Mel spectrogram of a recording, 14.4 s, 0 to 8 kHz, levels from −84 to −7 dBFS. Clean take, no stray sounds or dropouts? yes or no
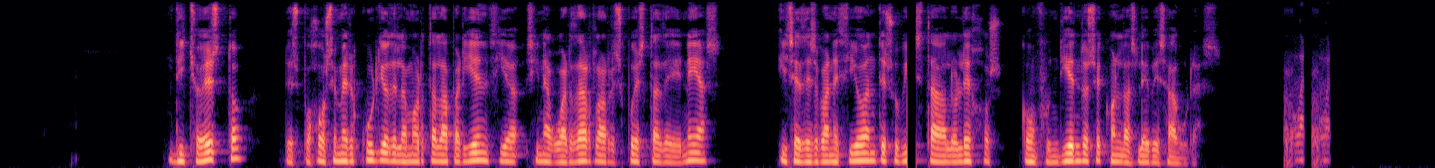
no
